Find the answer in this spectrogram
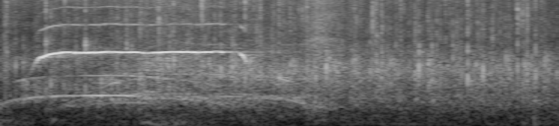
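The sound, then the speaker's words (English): Audience applause, a dense steady wash of clapping lasting a few seconds, with a high tonal whoop or whistle riding over it at the start before fading out. “And then there's this, which is more about family and a big, giant collective hug.”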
